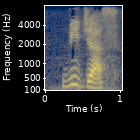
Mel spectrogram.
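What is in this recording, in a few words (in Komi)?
"видзас", Komi, female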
